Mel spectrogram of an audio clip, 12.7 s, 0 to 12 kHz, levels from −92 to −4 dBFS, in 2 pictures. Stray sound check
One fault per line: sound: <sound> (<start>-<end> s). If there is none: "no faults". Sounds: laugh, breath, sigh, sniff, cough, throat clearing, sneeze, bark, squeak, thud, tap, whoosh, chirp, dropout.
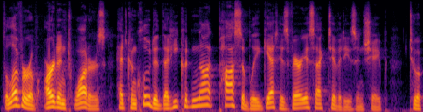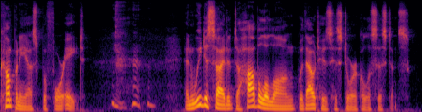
sound: laugh (8.0-8.7 s)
